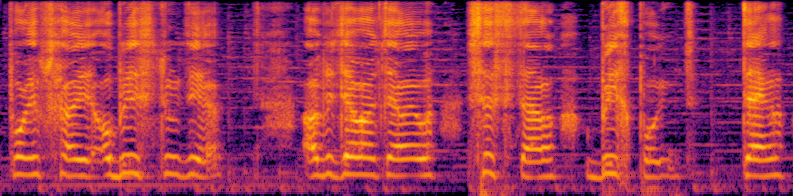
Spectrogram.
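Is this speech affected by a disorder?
Yes: cerebral palsy.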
